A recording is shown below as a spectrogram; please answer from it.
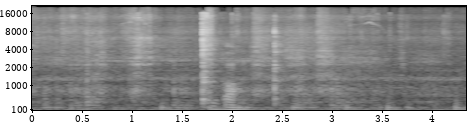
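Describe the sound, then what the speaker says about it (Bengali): Spiced masala tea bubbling in a pot while a spoon stirs it, with soft clinks and scrapes against the metal over a low simmering hiss. "যে জলটা দিলে সেটা পুরো সময় একটু করে নাড়তে হবে"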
